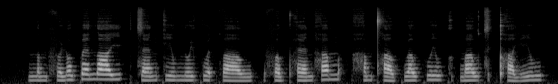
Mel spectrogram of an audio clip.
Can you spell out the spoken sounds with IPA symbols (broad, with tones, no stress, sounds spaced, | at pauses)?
n̪ ɐ˨ m f ɵ˨˥ ɥ o˨˧ w p ɛː˥ n̪ aː˥ j | t͡s ɛː˨˧ n k iː˧ w n̪ uː˧ j kʷ œː˧ t̚ f aː˨ w | f ɐ˨ w pʰ ɛː˨˧ n h ɐ˥ m | h ɐ˧ m t̪ʰ aː˨˩ w kʷ aː˧ w kʷ iː˧ w k ʊ˨ k̚ m aː˧ w t͡s ɪ˥ k̚ pʰ aː˨ j iː˥ w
